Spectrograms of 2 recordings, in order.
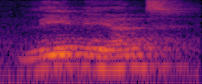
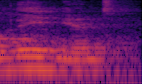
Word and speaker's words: lenient: A choice in the sense that the speaker can freely choose whether to say lenient as 3 syllables or lenient as 2 syllables. It really doesn't matter at all.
